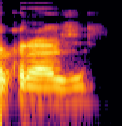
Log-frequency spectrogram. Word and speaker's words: Kruijzen: I'm not going to try to say my name in English. Edgar Kruijzen on Twitter, on Instagram, and everywhere.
